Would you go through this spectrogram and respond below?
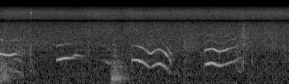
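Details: Days-old puppies from the G litter of the mother dog Aris, early October 2012, let out clear wavering whimpers that dip and rise in pitch, a few short squeals spaced about half a second apart.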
